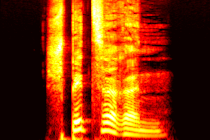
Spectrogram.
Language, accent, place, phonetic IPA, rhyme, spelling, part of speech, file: German, Germany, Berlin, [ˈʃpɪt͡səʁən], -ɪt͡səʁən, spitzeren, adjective, De-spitzeren.ogg
- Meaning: inflection of spitz: 1. strong genitive masculine/neuter singular comparative degree 2. weak/mixed genitive/dative all-gender singular comparative degree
